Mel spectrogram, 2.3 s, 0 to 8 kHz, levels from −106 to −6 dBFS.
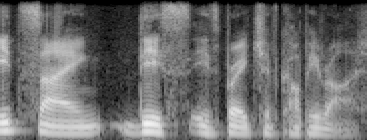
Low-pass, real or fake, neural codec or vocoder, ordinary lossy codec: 7.2 kHz; real; none; Opus, 64 kbps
